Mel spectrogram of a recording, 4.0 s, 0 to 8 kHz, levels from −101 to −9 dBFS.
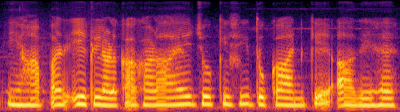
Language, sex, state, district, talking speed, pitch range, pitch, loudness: Hindi, male, Odisha, Malkangiri, 180 wpm, 185-210 Hz, 195 Hz, -16 LUFS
